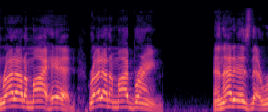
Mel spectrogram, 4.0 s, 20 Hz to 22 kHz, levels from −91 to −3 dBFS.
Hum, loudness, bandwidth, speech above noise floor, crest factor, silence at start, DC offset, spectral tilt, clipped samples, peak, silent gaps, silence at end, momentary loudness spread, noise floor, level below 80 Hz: none; -24 LUFS; 15 kHz; 42 dB; 16 dB; 0 s; under 0.1%; -5.5 dB/octave; under 0.1%; -10 dBFS; none; 0 s; 9 LU; -66 dBFS; -66 dBFS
